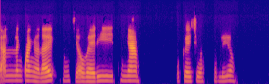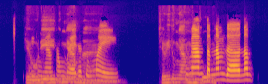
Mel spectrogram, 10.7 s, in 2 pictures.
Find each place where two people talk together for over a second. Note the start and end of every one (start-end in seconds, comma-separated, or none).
6.0-7.5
